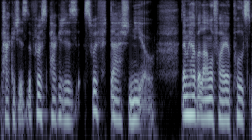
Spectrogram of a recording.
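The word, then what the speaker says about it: SwiftNIO: Interestingly, the very first word in Swift-Neo is an open source network application framework, and Swift-Neo there is spelled like Swift Data or Swift UI. It's Swift and then capital NIO.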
